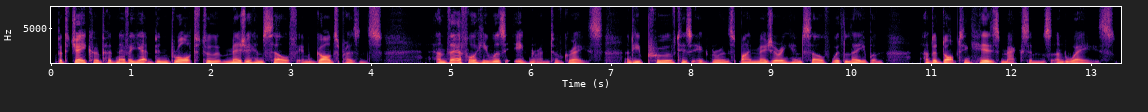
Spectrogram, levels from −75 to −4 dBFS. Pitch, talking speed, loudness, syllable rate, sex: 135 Hz, 160 wpm, -19 LUFS, 5.2 syllables/s, male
